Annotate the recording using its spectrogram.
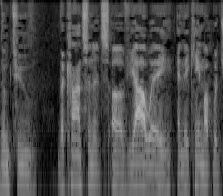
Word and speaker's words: Yahweh: The Hebrew letters YHWH, Yod, He, Wah-Hey, YHWH, is probably best pronounced Yahweh, some Yahweh.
